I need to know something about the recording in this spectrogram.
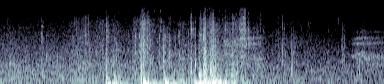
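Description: A young woman groans loudly in pain.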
